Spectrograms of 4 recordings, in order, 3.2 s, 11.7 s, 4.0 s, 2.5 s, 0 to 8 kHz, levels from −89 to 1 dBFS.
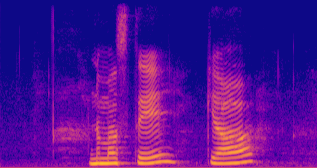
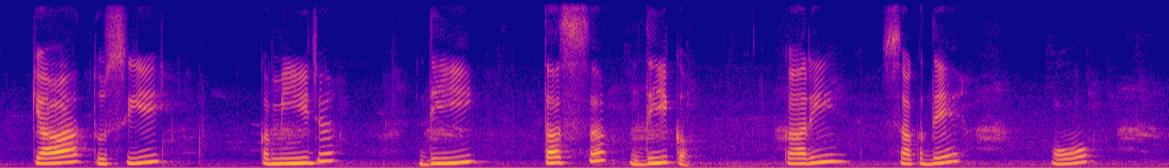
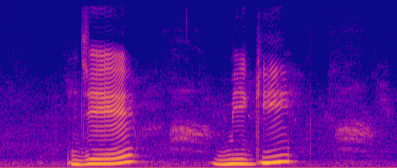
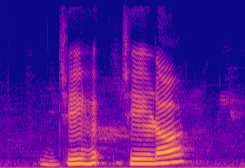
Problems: none marked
